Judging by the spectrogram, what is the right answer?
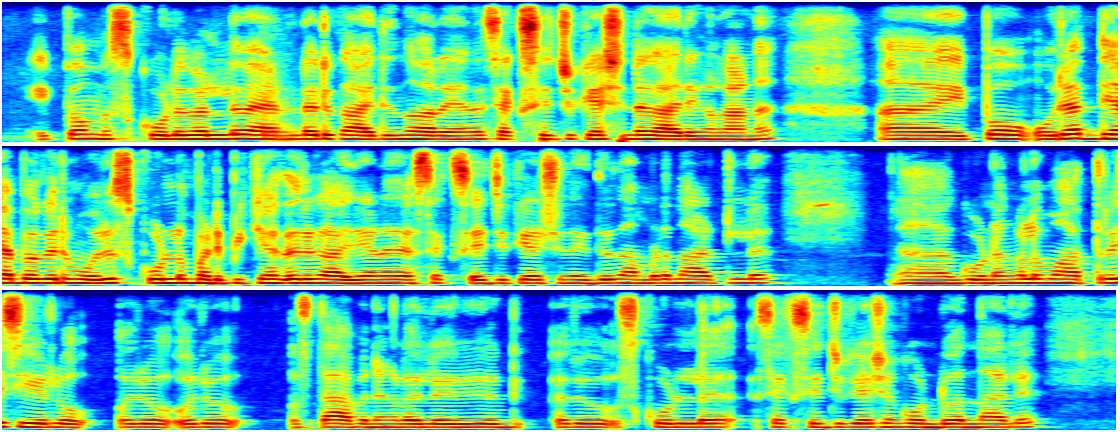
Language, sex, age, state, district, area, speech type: Malayalam, female, 18-30, Kerala, Wayanad, rural, spontaneous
